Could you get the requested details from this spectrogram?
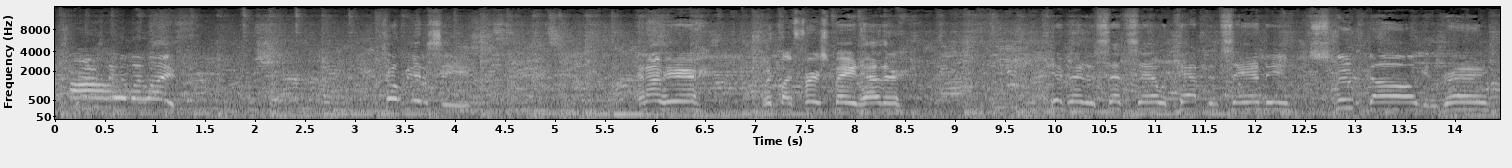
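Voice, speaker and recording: A man speaks at a very slow pace, with long, frequent pauses. Music plays in the background. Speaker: travel vlogger. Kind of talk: casual vlog chat. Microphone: phone near.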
